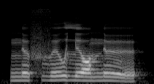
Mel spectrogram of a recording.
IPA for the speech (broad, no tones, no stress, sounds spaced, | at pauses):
n ø f v ʏ u̯ lʲ ɔ n ø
